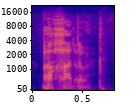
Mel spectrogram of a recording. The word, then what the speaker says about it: Bahadur: And help me with the pronunciation of the second part. 120. Bahadur. Bahadur.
